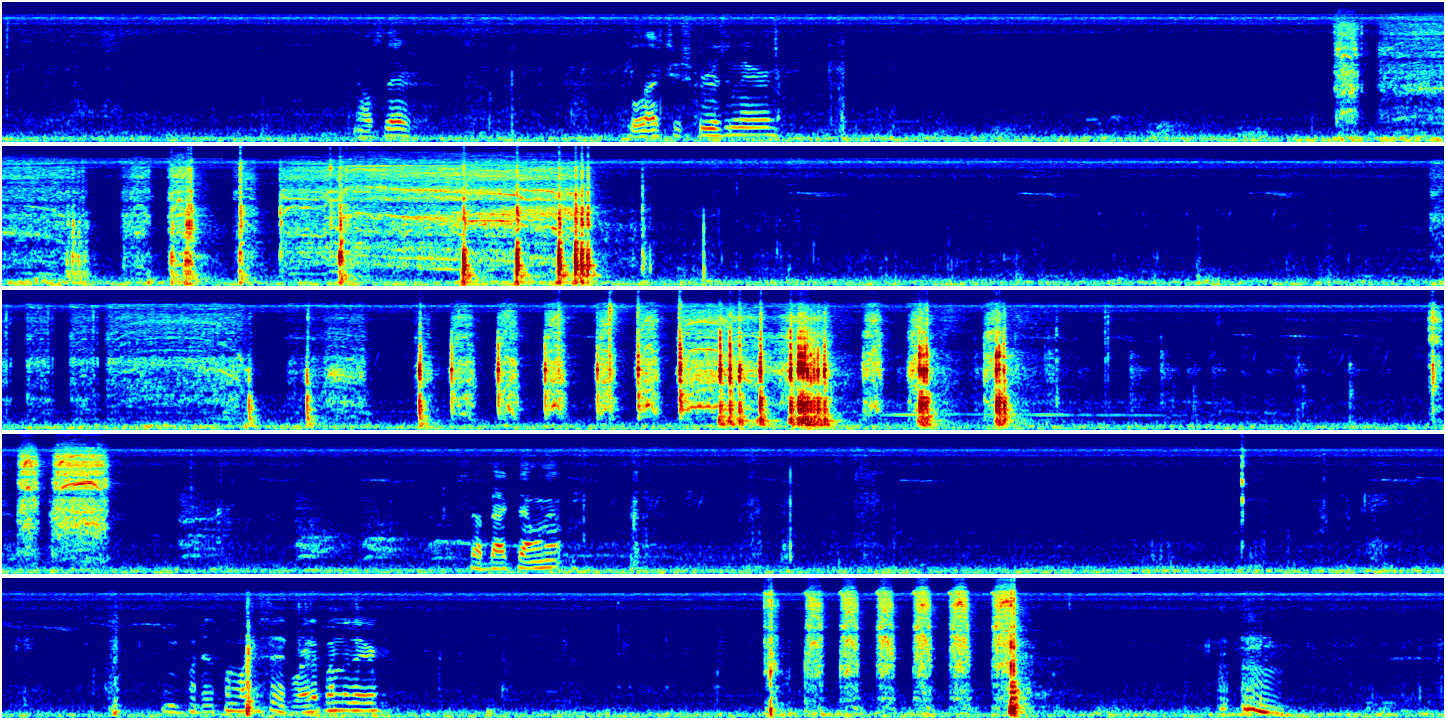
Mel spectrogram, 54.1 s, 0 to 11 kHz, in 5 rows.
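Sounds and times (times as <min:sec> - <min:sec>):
crickets chirping: 0:00.0 - 0:54.0
power drill driving screws into wood: 0:10.0 - 0:15.7, 0:21.5 - 0:30.0, 0:32.3 - 0:33.4, 0:49.0 - 0:51.2.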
